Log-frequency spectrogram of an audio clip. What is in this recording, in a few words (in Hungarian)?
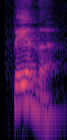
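"köt", Hungarian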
